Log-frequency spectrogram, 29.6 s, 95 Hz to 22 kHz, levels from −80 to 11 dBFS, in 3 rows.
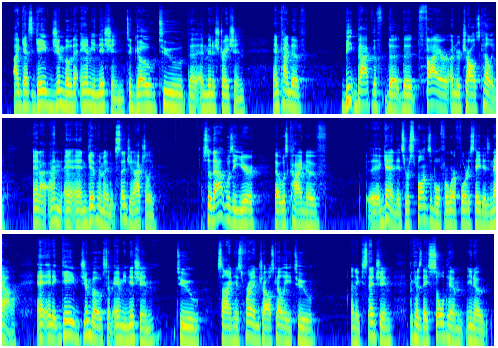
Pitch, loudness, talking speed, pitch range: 125 Hz, -24 LUFS, 145 wpm, 120-135 Hz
